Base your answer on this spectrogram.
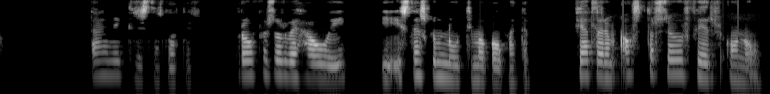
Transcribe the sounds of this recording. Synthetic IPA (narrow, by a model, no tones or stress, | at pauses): t̪aɣnɪkʰɾɪst̪ast̪ɔht̪ɪɾ̥ | pʰɾowfɛsɔɾvɪðɦaːwi | iʔḭst̪lɛnskʏmnuːt̪ʰiːmapoːwkmɛnt̪ʏm | fjat̪laɾʏma̰wst̪aɾ̥sœːɣʏɾ̥fɪɾɔɣnṵ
